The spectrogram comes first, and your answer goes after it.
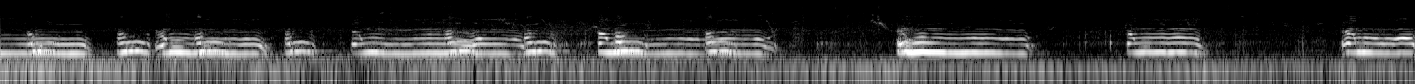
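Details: A pack of Bluetick Coonhounds howls its way along a town walk, stacked harmonic bays and quick yelps coming in irregular bursts, several long howls near the end, with a constant low hum beneath.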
